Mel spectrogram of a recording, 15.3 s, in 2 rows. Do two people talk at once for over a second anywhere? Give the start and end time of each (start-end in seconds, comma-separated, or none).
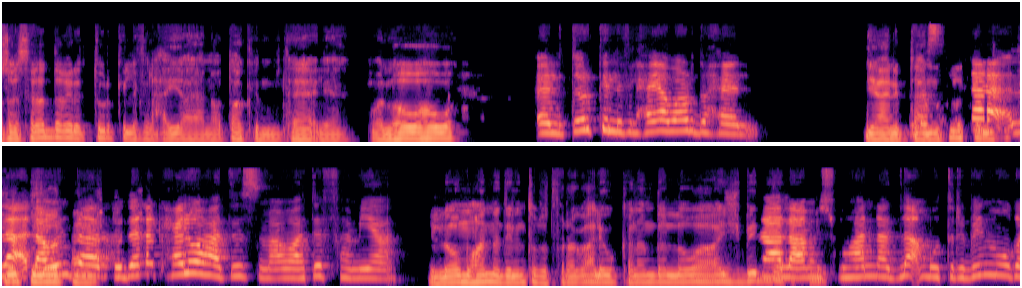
6.8-8.5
